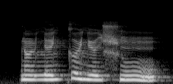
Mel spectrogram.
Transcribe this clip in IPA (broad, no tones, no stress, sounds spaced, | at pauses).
ɾ œ̃ y̯ l e lʲ k ə y̯ lʲ œ i̯ ɕ ũ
